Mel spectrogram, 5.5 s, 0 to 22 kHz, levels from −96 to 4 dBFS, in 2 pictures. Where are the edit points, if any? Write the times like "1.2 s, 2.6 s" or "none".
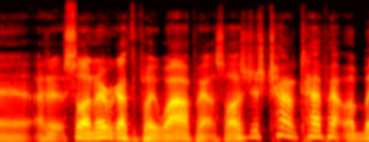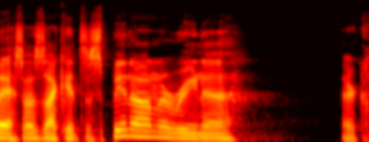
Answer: none

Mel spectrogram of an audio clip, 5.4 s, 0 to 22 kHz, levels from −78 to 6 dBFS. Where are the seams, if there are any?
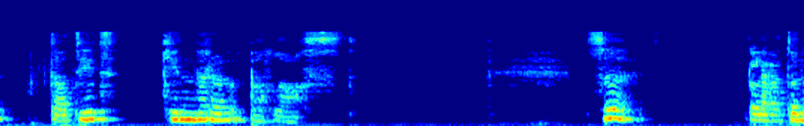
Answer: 3.8 s

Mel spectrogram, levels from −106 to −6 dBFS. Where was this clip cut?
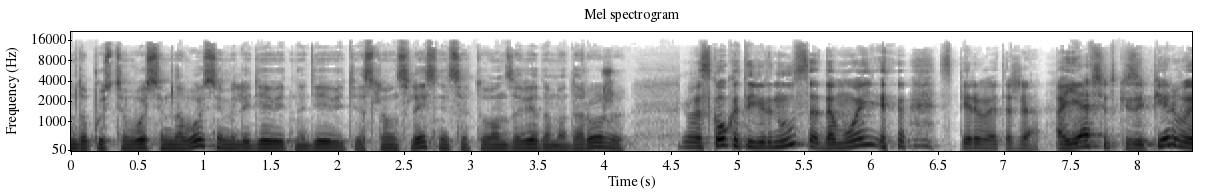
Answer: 4.6 s

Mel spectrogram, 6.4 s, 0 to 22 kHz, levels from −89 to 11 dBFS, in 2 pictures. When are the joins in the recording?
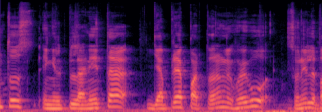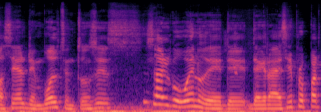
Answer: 2.9 s

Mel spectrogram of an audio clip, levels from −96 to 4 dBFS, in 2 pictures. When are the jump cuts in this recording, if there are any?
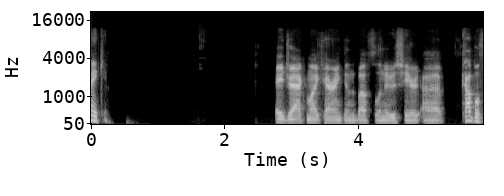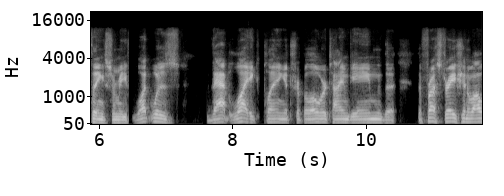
6.4 s

